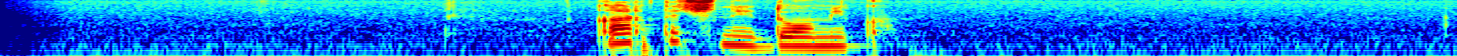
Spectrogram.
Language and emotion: Russian, neutral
